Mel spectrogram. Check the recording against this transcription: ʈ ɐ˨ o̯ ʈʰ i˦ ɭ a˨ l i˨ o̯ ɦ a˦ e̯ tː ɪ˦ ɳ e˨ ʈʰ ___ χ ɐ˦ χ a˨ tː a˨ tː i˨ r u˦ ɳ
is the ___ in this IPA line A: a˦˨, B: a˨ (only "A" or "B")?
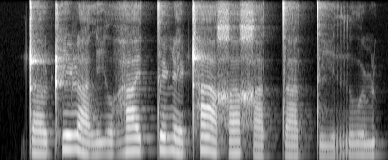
A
